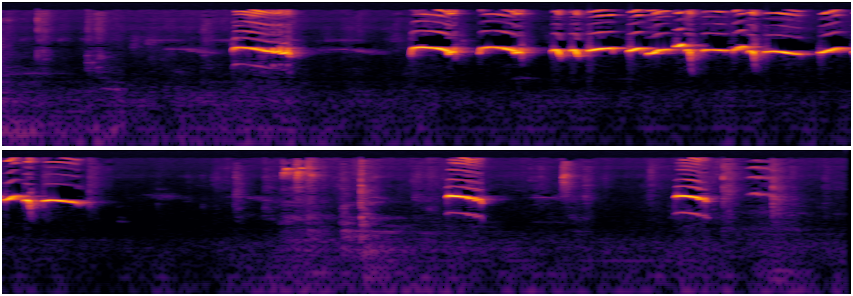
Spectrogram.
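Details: Javan grey-throated white-eye lure song: a few isolated high whistles, then a sustained series of thin, looping whistled notes for about four seconds, followed by scattered single whistles and some low background noise.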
